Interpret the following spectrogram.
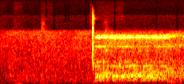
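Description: Near silence on a conference call line, then a sharp click a little over a second in as a participant's line opens, followed by faint open-line hiss with a thin, steady high whine.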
